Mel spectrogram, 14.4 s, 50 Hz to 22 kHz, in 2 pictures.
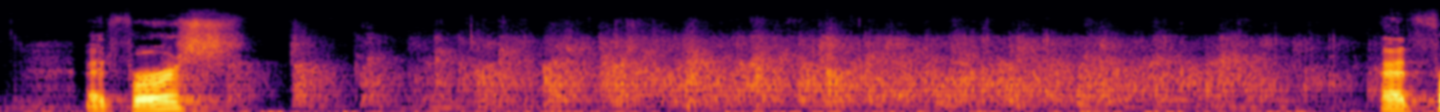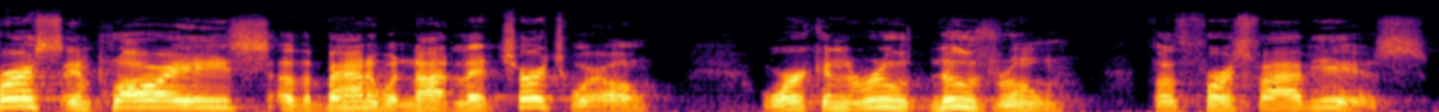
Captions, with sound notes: At first-- (audience applauding) At first, employees of "The Banner" would not let Churchwell work in the newsroom, for the first 5 years.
